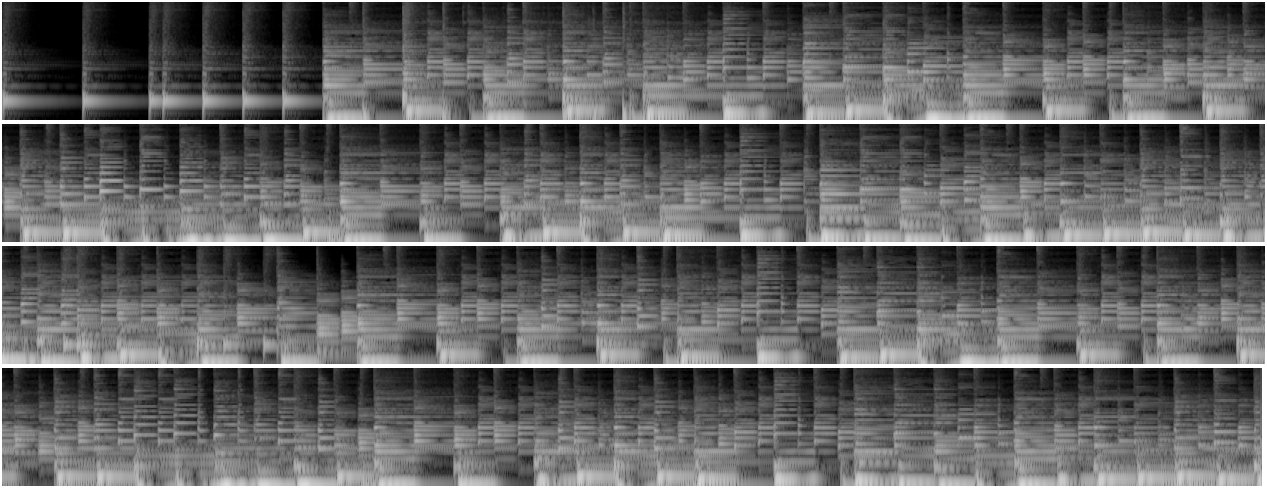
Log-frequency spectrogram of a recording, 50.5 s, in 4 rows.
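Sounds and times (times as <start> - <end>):
tuba: 3.3 - 50.4.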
